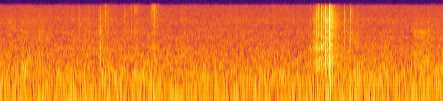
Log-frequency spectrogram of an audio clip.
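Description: Near silence broken by a few faint ticks and one brief crackle about three seconds in: small handling sounds of adhesive rhinestones being taken off their sheet and pressed onto a paper craft.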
